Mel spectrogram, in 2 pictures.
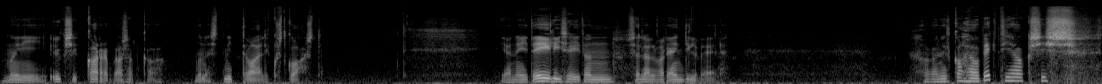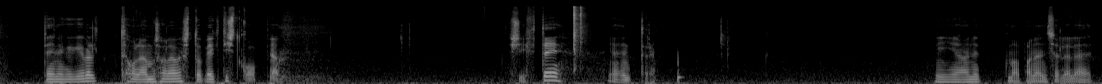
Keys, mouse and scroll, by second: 1.8 middle click, 9.0 middle click, 10.8 middle click, 14.9 shift+d, 18.2 n.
